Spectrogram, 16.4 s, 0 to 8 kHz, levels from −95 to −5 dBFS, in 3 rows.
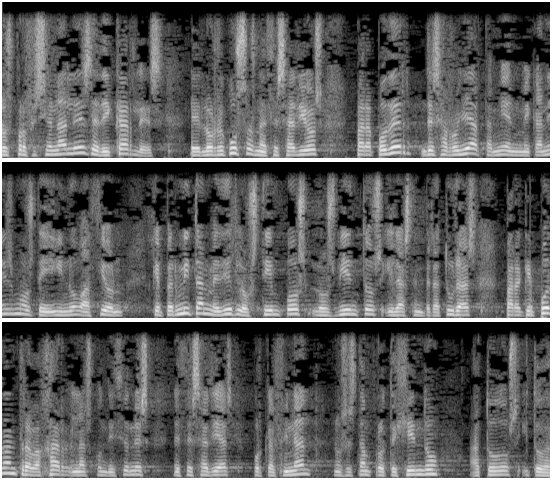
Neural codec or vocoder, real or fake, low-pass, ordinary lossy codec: none; real; 7.2 kHz; none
